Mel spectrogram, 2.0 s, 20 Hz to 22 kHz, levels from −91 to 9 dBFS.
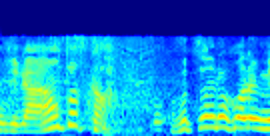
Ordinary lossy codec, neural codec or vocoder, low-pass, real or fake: none; codec, 16 kHz in and 24 kHz out, 1.1 kbps, FireRedTTS-2 codec; 7.2 kHz; fake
